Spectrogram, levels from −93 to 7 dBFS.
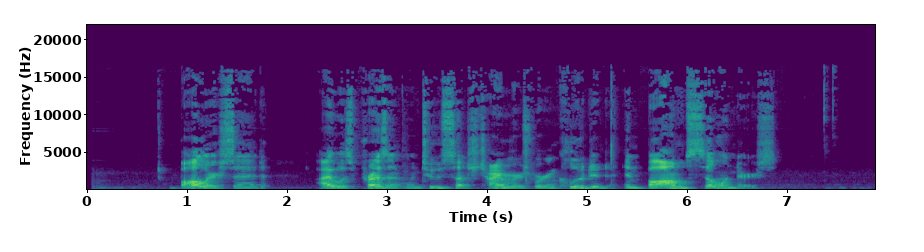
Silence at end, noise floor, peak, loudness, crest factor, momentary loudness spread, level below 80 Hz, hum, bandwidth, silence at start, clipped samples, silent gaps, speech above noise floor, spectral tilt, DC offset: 1 s; -66 dBFS; -2 dBFS; -23 LUFS; 24 dB; 18 LU; -68 dBFS; none; 16.5 kHz; 0.95 s; under 0.1%; none; 42 dB; -2.5 dB/octave; under 0.1%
